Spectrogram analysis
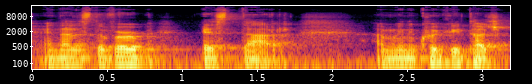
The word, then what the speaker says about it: estar: The only thing that I would encourage you to look out for is the pronunciation of the Spanish letter E, because a common mistake that I see a lot of English speakers make is to pronounce this E sound as the schwa sound in English words like about, around, above, and they would pronounce it like estar, which might sound alright for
